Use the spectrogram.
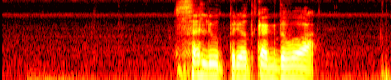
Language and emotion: Russian, positive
